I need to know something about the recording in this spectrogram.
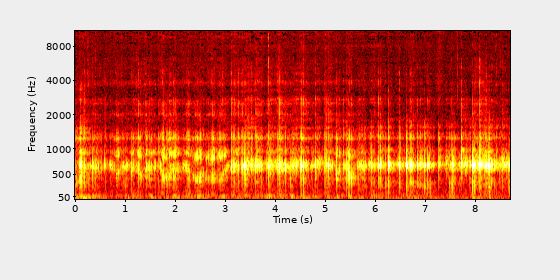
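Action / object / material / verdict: scrape / hollow carved wooden box / wood / none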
